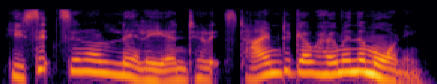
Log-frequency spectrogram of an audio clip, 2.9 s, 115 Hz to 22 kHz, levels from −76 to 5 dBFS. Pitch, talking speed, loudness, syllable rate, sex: 200 Hz, 310 wpm, -17 LUFS, 6.3 syllables/s, female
